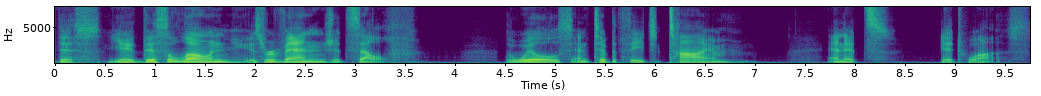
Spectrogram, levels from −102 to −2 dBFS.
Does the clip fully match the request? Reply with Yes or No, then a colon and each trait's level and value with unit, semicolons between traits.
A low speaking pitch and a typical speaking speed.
No: very low, 95 Hz; slow, 100 wpm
